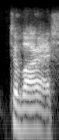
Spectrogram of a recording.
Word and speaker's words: Tavares: Tavares is apparently how his name is pronounced.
